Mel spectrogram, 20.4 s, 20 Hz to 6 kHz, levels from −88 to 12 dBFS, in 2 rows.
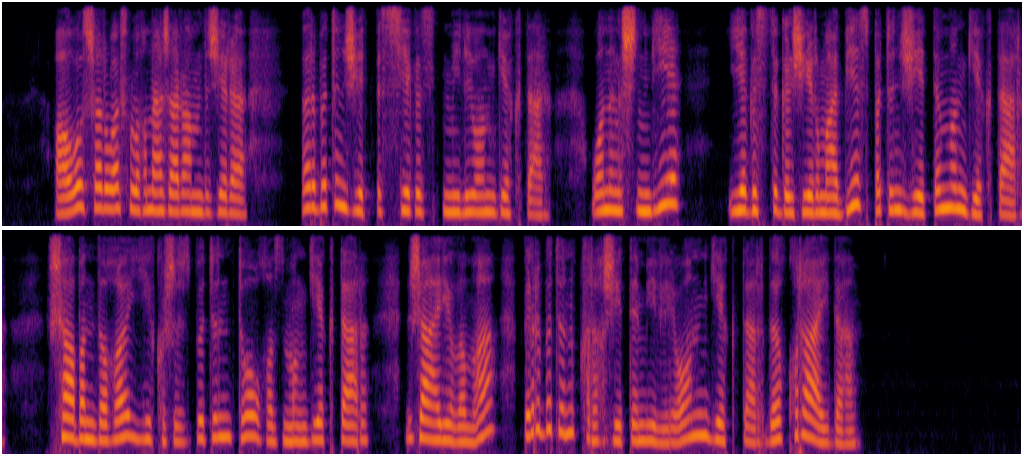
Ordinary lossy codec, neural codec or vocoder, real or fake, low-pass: none; codec, 16 kHz in and 24 kHz out, 0.8 kbps, FocalCodec, streaming, 65536 codes; fake; 5.4 kHz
